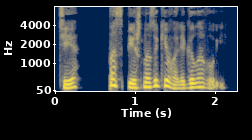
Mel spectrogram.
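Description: A man narrating a first-person story in an expressive audiobook style, voicing the dialogue. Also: fairly high pitch, a little fast, husky, dry recording, studio quality.

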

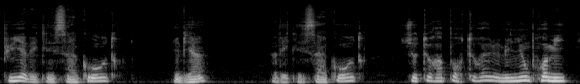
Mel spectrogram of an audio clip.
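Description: A man's voice: on the high side, lively intonation, moderate pace, mellow, slightly rough, pitched above the performer's own voice. Man playing a pompous penniless gambler. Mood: boastful. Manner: pompous, sententious.

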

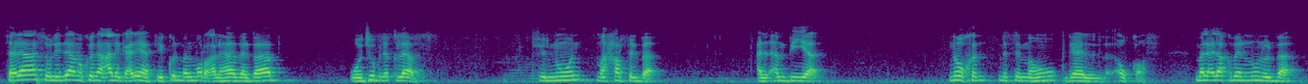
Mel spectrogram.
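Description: A man leads a classroom tajweed lesson, firing quick questions at his students. His voice sits high and his words come fast. The recording is dull and lo-fi. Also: steady tone. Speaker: Quran recitation teacher.

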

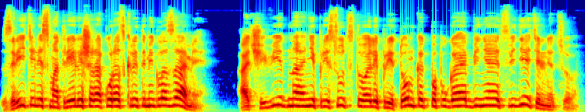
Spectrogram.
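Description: Expressive high-voiced male narrator. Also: normal speed. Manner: expressive storytelling. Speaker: audiobook narrator. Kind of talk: scripted narration.

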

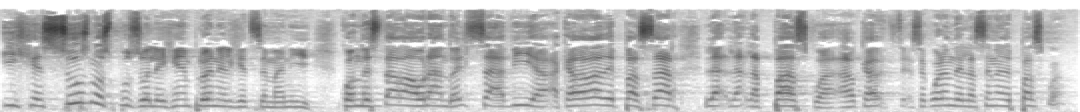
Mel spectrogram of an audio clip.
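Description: A man preaching a sermon. He keeps turning to the congregation with questions and acts out little dialogues with God, shifting between slow, weighty phrases and quick asides. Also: very high voice, fairly bright tone. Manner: asks the congregation questions, rhetorical and emphatic. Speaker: pastor.

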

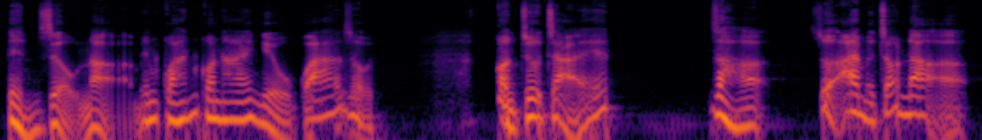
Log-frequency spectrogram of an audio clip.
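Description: A man's voice: fairly high pitch, huge pitch swings, measured pace, vocal fry, dry recording, studio quality, voice pushed up, full character voice. A man voicing a stammering terrified peasant wife. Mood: anxious. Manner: stammering, tearful begging. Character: frightened, pleading middle-aged peasant wife.

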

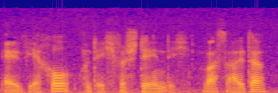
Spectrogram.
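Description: A man reading the lines of a calm, kindly circus director in a storybook, with a very deep, gravelly voice. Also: moderate pace, slight background noise. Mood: reassuring.

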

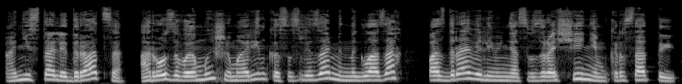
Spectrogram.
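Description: Woman reading a kids' storybook out loud, lively and expressive, very dry close sound. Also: medium pitch, moderate pace, dry recording. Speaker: audiobook narrator. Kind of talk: first-person storybook narration.

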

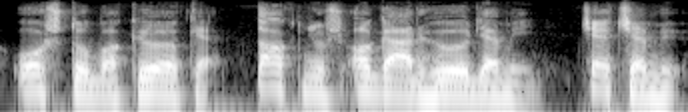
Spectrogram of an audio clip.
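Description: A man reading the lines of a calm, unflappable middle-aged mother in an audiobook, in a dry, matter-of-fact way. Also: mid-range voice, close to an everyday voice.

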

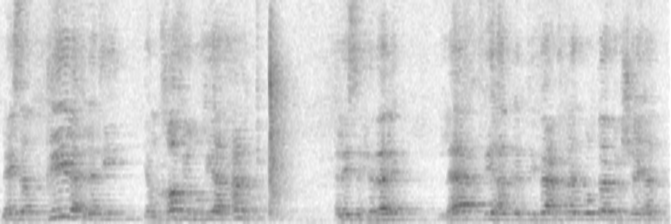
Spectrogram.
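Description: A man teaching a grammar class, explaining slowly, repeating key words and checking that students follow. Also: high-pitched, slight background noise. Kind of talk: classroom lecture. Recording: very echoey room, voice far from mic.

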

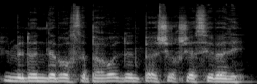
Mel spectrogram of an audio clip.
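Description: Storybook villain: a man voicing a haughty male Russian major, husky and mellow, sneering and domineering. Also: fairly high pitch, little pitch movement, fast talker, pitched above the performer's own voice. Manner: sarcastic, domineering.

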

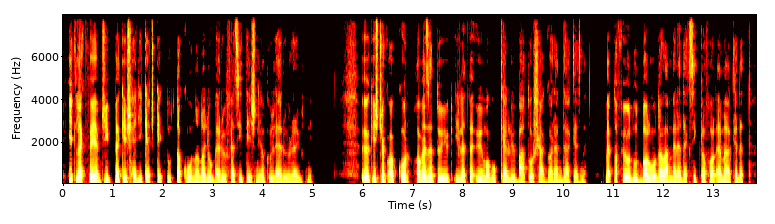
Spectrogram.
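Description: Dark-voiced man reading a novel. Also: fairly low pitch. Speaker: audiobook narrator.

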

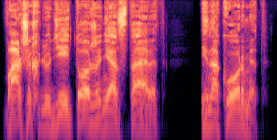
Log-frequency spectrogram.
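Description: A man voicing a gruff old veteran general in an audiobook, hoarse and blustering. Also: a little high, lively intonation, moderate pace, no room sound, studio quality, pitched above the performer's own voice, heavily acted. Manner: blustering, shouting. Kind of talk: audiobook character voice.

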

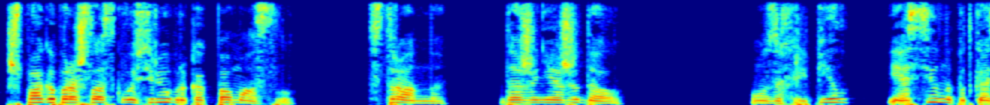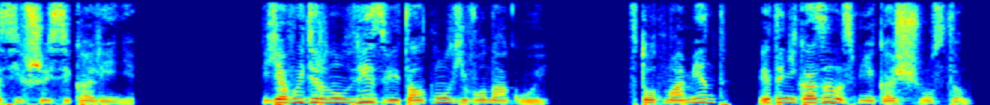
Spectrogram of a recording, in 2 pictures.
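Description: A woman narrating a first-person adventure novel in an even, measured storytelling manner. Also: medium pitch, no room sound. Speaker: audiobook reader.

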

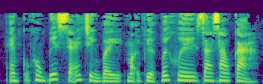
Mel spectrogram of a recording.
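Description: A woman's voice: lowish voice, moderate pace, mellow, no echo. A woman voicing a troubled married man who talks in a plain, reassuring way.

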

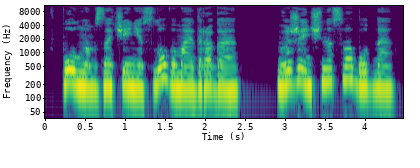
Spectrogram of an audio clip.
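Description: A woman voicing an earnest middle-aged man from a storybook, who proposes marriage with slow, pleading insistence. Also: fairly low pitch, no room sound, studio quality, natural voice.

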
